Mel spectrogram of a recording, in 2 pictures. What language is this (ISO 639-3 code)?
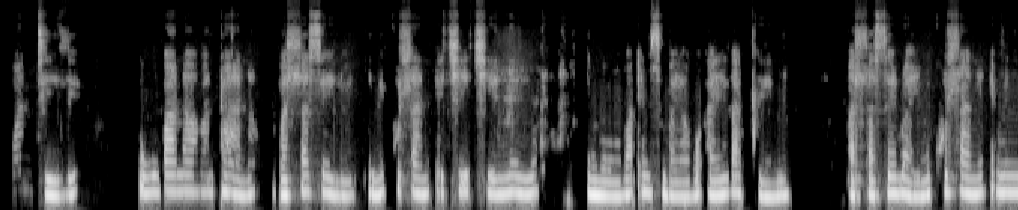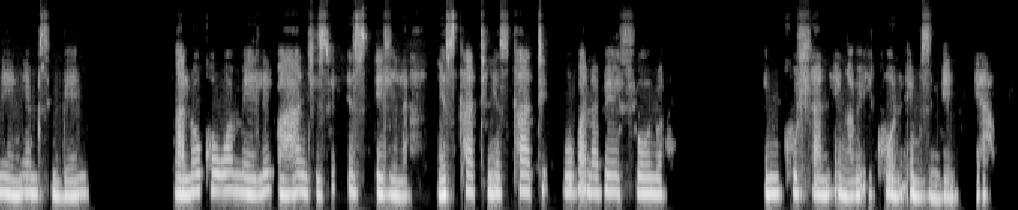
nde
